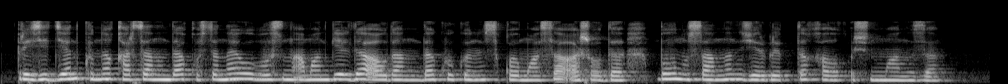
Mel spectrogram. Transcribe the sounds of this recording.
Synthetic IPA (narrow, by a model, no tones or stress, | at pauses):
pre̞zijd̪ʲe̞nt̪̚kʲʰʏnɪqʰɑɾsɑnənd̪ɑqʰo̞st̪ɑnɑjwo̞blˠəsənənɑ̰mɑŋɡʲe̞ld̪ɪɑwd̪ɑnənd̪ɑkʲʰɵkʲɪnɪsqʰo̞jmɑsə̰ʔɑ̰ʃəlˠd̪əbʊlˠnəsɑnːəɴʒe̞ɾɡʲɪlɪk̚t̪ɪχɑlˠəqʏʃɪnmɑnəzə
